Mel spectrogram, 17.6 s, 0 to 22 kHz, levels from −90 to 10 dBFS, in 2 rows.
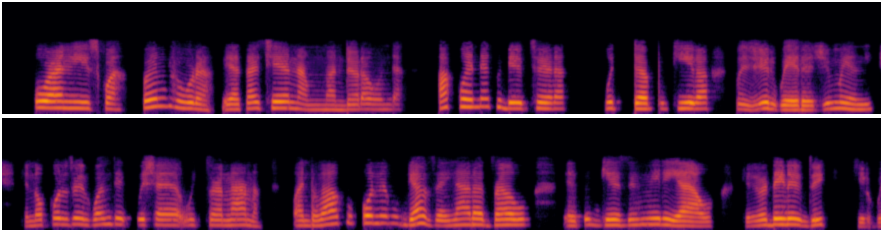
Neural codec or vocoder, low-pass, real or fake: codec, 16 kHz, 0.5 kbps, X-Codec, HuBERT features, trained on general audio; 5.4 kHz; fake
